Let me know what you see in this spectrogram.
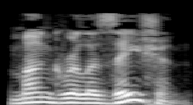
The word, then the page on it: mongrelization: British English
